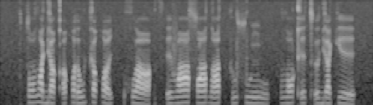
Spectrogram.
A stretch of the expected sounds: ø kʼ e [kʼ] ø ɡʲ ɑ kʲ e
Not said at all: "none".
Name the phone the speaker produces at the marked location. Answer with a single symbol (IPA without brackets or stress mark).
tʼ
